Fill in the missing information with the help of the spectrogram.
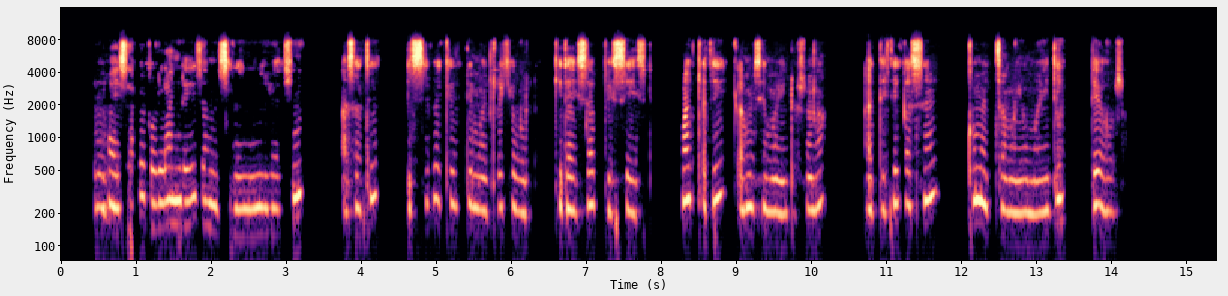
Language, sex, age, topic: Gamo, female, 25-35, government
